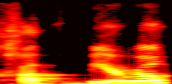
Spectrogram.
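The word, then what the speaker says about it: Kothbiro: is singing uh yeah i think believe it is pronounced cup bureau k-o-t-h-b-i-r-o i put it there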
